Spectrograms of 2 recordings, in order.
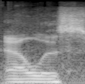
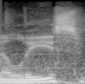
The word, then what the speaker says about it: Elise: I've always heard Ellis more than Elise, but I I never heard it with like actual proper spelling, so that could partially be it.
